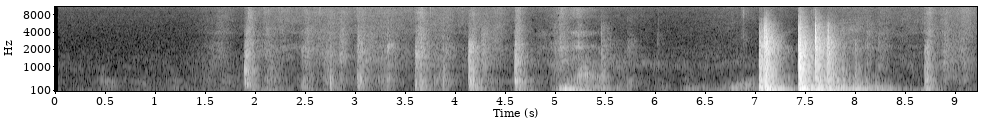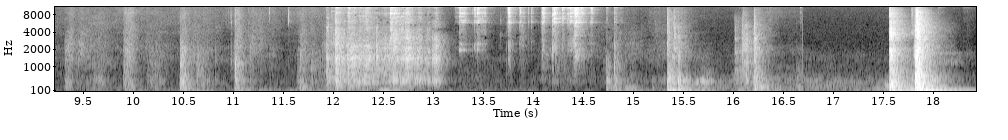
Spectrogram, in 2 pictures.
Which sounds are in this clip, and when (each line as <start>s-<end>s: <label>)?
1.9s-4.8s: footsteps
4.7s-5.4s: wardrobe or drawer
7.0s-8.4s: wardrobe or drawer
8.7s-12.0s: footsteps
12.2s-14.9s: keys
15.3s-16.6s: door
17.5s-18.4s: door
